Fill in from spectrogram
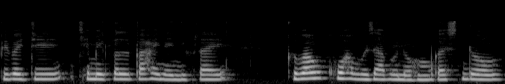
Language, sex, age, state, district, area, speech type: Bodo, female, 18-30, Assam, Kokrajhar, rural, spontaneous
